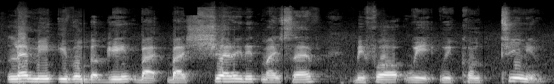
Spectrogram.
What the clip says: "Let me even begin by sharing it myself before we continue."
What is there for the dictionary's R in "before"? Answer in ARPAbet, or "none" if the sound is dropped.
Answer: W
